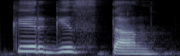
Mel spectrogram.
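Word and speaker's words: Кыргызстан: dit kirgz Bank et donc le nom du pays se prononce kirgzan alors que l'habitude en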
